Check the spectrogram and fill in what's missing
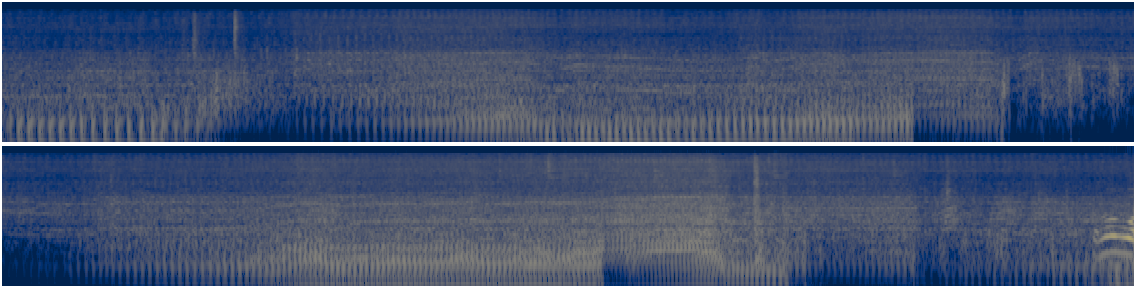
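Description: A motorcycle or moped rides along a street at steady speed while the rider learns to ride, its engine drone rising and falling with throttle changes and a few brief dips, close and fairly loud throughout.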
